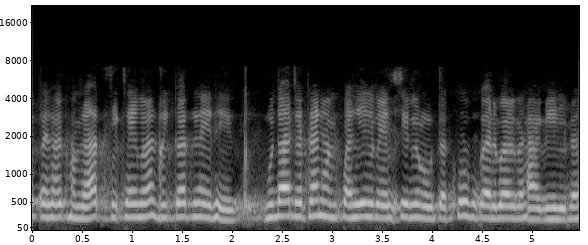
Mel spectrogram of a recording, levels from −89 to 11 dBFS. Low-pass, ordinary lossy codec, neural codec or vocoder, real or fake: 7.2 kHz; none; codec, 16 kHz, 1 kbps, FreqCodec, larger model; fake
